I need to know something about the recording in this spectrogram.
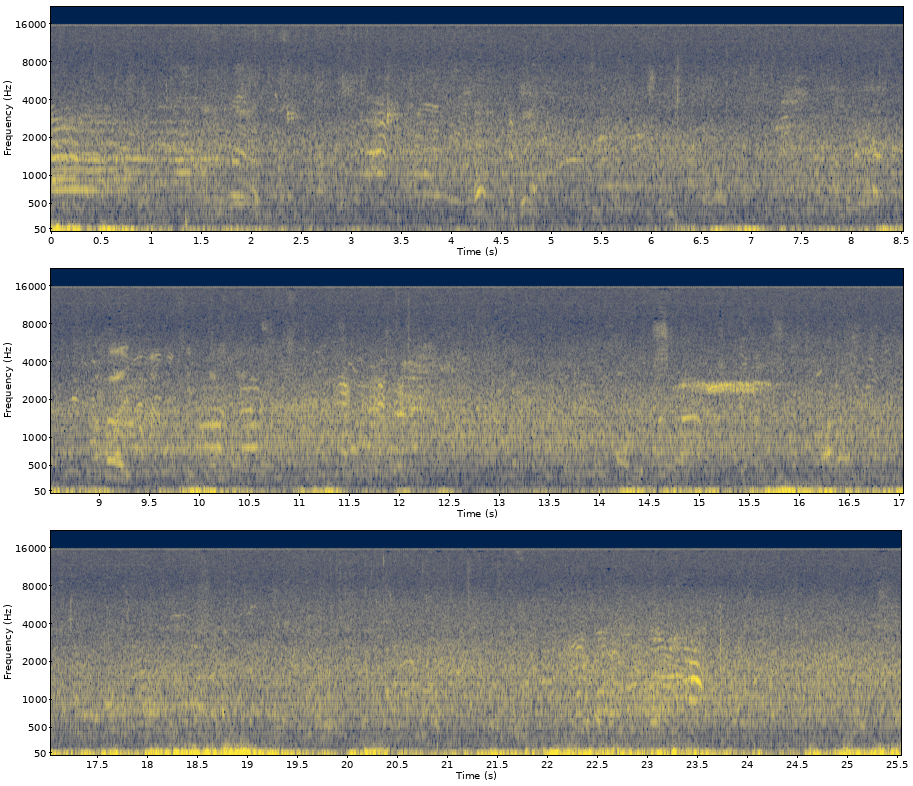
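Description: Men shout and call to each other from a distance.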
